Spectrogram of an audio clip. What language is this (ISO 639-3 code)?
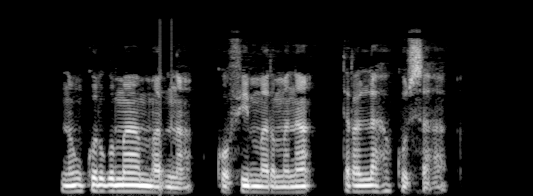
dag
